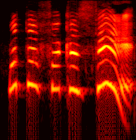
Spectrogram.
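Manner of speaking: high, loud disbelief; acted-out shock, pitched right up; shocked reaction. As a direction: exclaim it in high-pitched horror. Acting shock at the video.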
